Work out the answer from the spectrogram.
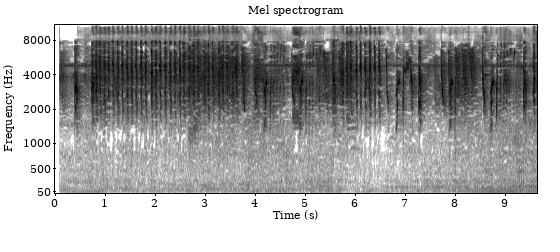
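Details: Long-tailed shrike singing energetically in full-spit style with a rich repertoire: a loud, dense run of rapid high chattering trills and scratchy notes, barely pausing, broken by short squeaky whistles near the end.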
